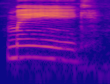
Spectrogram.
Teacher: make is actually a double vowel or diphthong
